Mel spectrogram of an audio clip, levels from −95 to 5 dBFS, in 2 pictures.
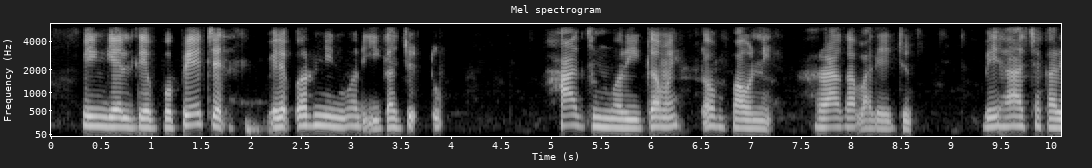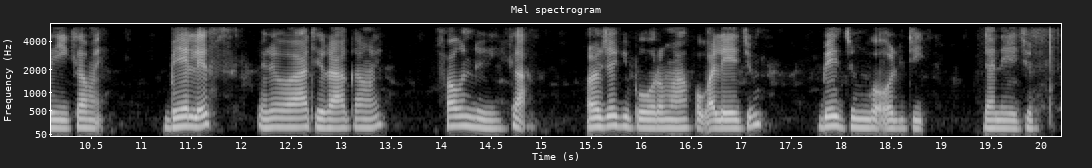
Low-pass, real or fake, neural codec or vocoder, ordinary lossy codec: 5.4 kHz; fake; codec, 24 kHz, 3.1 kbps, DualCodec; AAC, 48 kbps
